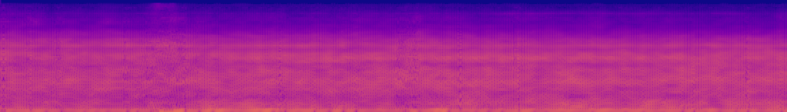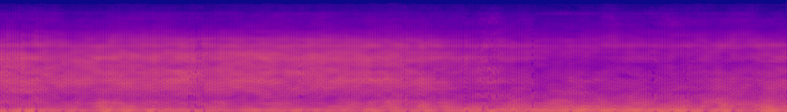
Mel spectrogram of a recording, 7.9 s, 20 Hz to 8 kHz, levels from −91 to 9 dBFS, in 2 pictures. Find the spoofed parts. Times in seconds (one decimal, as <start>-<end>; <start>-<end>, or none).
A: 0.0-7.9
